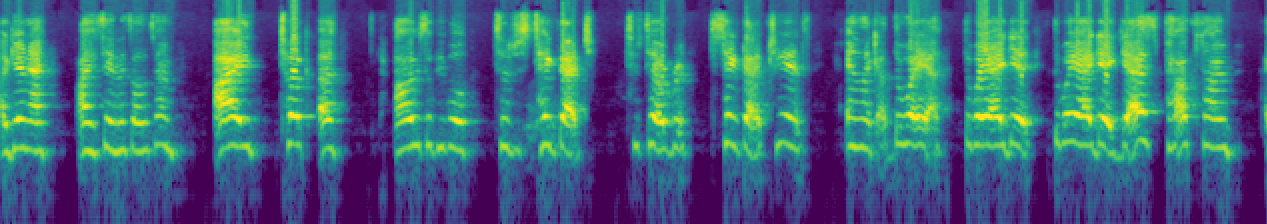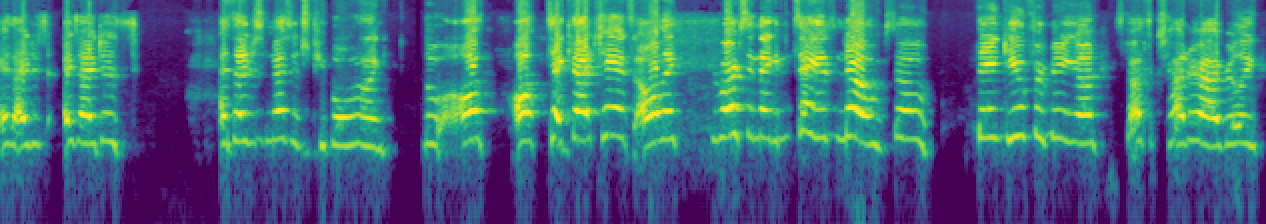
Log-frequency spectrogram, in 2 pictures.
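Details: Dysarthria in an adult woman with cerebral palsy, who says talking takes a lot of effort for her.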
